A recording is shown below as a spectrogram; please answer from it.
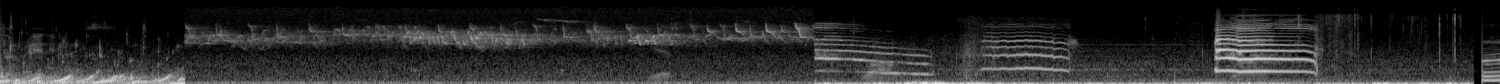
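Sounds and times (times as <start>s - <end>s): cat meowing: 8.2s - 10.8s, 12.2s - 13.2s.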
